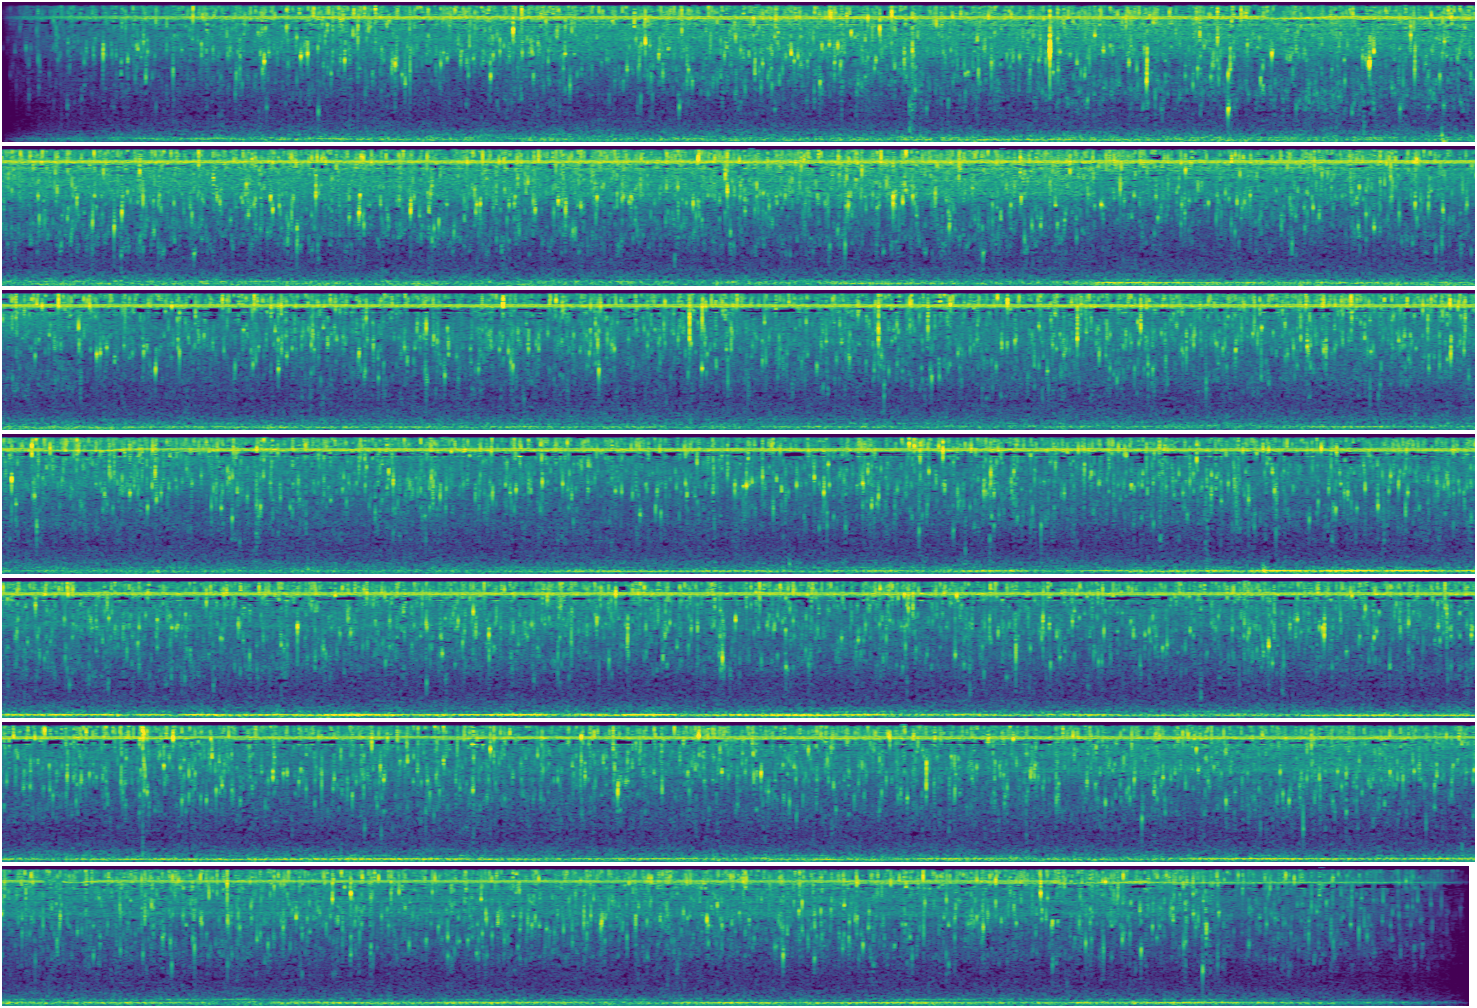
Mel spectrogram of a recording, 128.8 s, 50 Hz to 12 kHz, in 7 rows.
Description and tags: Recording of a small creek, water tumbling over a small limestone rock. I placed my Zoom H4N recorder with built-in microphones so close that you will hear the ocassional "pop/puff" as a water drop actually hits the big foam wind-screen.
forest, Splashing, woods, Summer, insects, peaceful, Field-Recording, Creek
